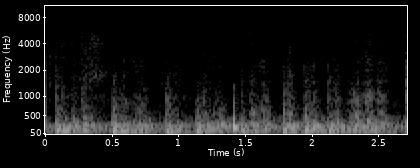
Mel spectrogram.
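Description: A pen scratches across paper as a single word is written by hand: a steady run of soft, dry strokes and light taps, fairly quiet, with no voices.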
